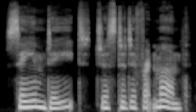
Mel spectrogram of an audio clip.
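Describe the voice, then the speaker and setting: A woman's voice: medium pitch, fairly even intonation, normal speed, a little mellow, no room sound, natural voice. Eager young woman sleuth, voiced by a woman narrator, dry booth sound. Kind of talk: audiobook character voice.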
